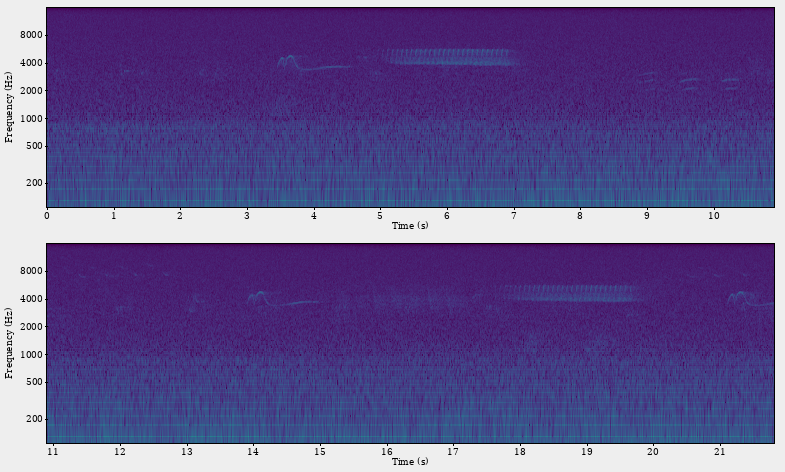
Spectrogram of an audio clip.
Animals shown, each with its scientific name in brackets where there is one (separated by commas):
Eastern Wood-Pewee (Contopus virens), Red-eyed Vireo (Vireo olivaceus), Red-breasted Nuthatch (Sitta canadensis), Ovenbird (Seiurus aurocapilla), Blackburnian Warbler (Setophaga fusca), Pine Warbler (Setophaga pinus)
